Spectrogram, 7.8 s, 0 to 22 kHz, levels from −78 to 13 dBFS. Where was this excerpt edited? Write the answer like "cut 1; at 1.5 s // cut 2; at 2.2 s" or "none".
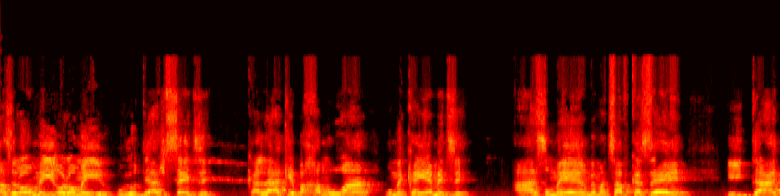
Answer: cut 1; at 1.6 s // cut 2; at 5.4 s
